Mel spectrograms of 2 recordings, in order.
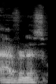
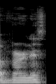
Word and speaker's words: Avernus: An interesting addition into this book, The Descent into Avernus, or Avernus, depending on how you want to pronounce it.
